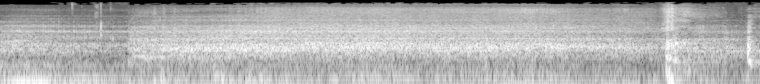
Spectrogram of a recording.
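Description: A steady, breathy open-mouthed exhale lasting a few seconds, like fogging up a pane of glass, fairly soft, ending with a couple of short clicks.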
